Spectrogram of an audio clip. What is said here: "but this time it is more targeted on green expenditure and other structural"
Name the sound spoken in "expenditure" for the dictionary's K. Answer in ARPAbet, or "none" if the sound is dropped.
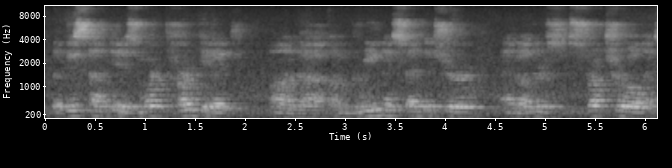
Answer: K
